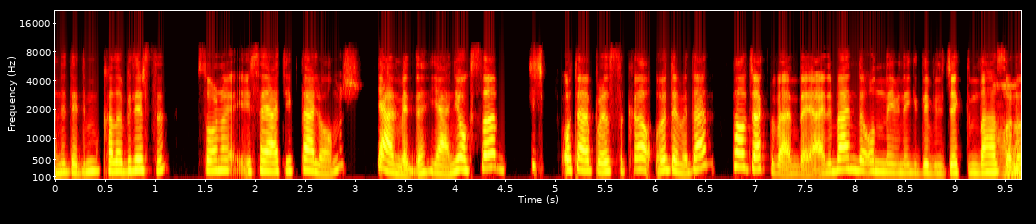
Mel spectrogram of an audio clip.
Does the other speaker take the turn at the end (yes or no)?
no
